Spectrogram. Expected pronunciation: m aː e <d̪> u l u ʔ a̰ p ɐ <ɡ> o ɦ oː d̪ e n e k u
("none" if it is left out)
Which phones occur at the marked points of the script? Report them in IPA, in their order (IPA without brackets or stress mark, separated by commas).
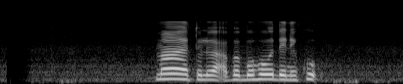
t̪, b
